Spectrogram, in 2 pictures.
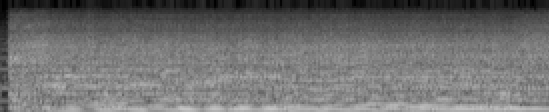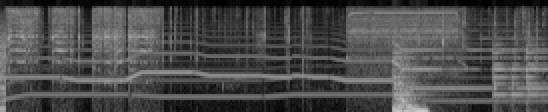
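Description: Electric jigsaw cutting through the plastic lid of a storage box for about five and a half seconds, then stopping suddenly. Background music with a melody stepping up and down carries on alone after it.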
